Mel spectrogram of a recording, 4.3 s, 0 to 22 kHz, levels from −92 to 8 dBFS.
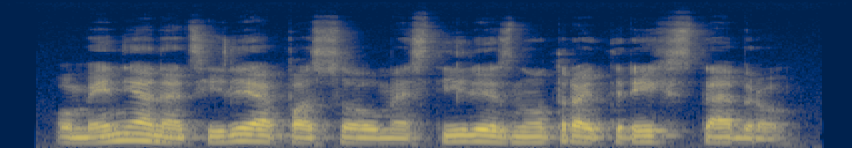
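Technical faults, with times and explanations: No technical faults can be heard in this speech clip.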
